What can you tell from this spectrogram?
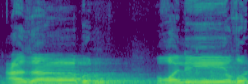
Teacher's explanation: تنوین کے بعد غین آ گیا، اس لیے ہم نون کی آواز کو ظاہر کریں گے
